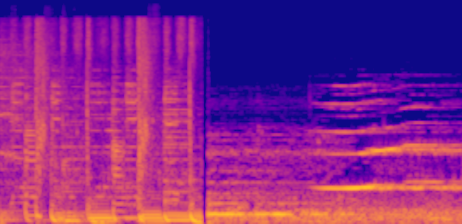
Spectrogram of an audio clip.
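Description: A whale gives a long, drawn-out tonal moan, rising slightly, after a burst of music.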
